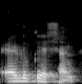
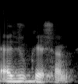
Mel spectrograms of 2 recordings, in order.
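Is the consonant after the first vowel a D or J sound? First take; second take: D sound; J sound. First: The second consonant is a plain D sound. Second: The second consonant is a J sound. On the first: The speaker calls it wrong. "ज़्यादातर teacher होते हैं इसको एडुकेशन बोलते हैं" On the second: The speaker calls it right. "इसका उच्चारण किया जाता है एजुकेशन"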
